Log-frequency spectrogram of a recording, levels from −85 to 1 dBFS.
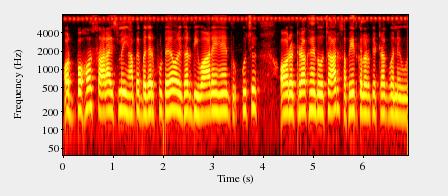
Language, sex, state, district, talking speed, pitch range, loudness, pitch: Hindi, female, Haryana, Charkhi Dadri, 225 wpm, 190-210 Hz, -16 LUFS, 200 Hz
